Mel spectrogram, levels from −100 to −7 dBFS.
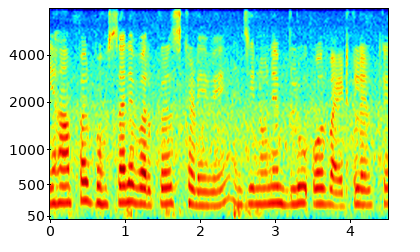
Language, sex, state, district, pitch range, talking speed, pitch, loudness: Hindi, female, Punjab, Fazilka, 220-235 Hz, 170 wpm, 225 Hz, -18 LUFS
